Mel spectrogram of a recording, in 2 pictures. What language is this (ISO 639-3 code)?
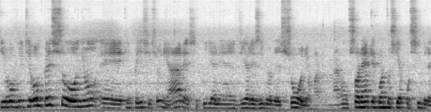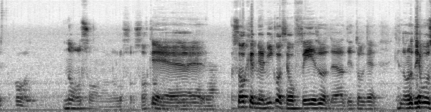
ita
